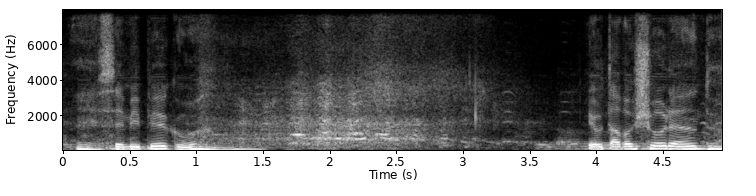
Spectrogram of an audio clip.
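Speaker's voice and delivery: lightly voiced stoned brother. Brother caught red-eyed, sheepish low confession. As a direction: play the caught stoner owning up.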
